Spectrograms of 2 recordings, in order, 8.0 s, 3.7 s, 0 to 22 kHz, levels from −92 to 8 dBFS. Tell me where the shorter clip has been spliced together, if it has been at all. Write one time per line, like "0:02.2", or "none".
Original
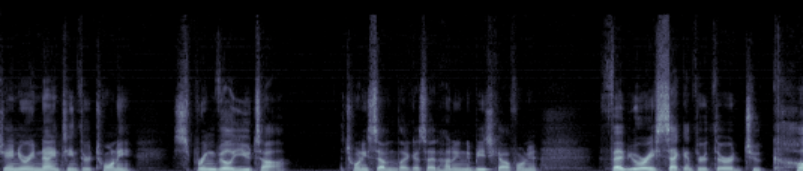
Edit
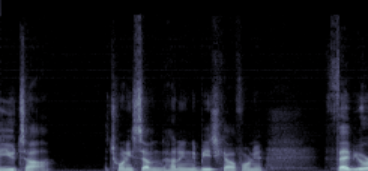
0:01.6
